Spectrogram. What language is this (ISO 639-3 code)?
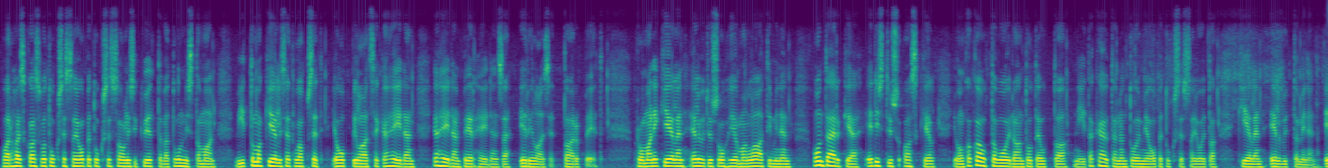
fin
